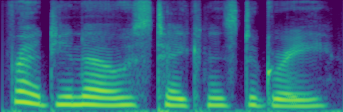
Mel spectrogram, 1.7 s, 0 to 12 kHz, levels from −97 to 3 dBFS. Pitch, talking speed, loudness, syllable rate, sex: 220 Hz, 245 wpm, -16 LUFS, 5.5 syllables/s, female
